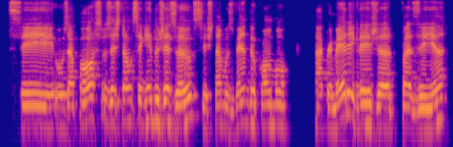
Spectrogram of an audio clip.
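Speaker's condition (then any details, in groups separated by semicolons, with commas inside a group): No condition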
